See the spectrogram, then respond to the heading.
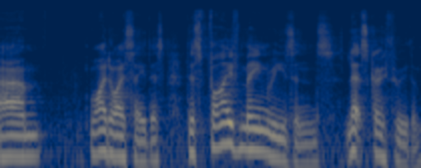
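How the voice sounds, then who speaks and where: A man with an English accent, lively intonation and a fairly slow pace. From England. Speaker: UX researcher and conference speaker. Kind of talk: conference talk.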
